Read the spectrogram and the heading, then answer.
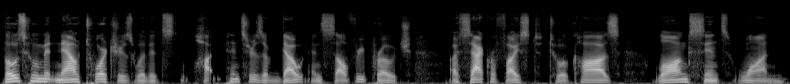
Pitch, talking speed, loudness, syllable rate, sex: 100 Hz, 165 wpm, -24 LUFS, 4.9 syllables/s, male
